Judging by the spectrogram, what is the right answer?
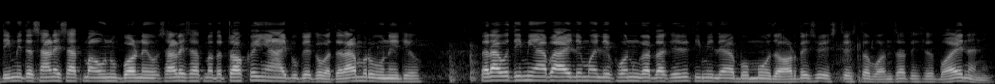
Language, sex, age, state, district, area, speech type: Nepali, male, 60+, West Bengal, Kalimpong, rural, spontaneous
